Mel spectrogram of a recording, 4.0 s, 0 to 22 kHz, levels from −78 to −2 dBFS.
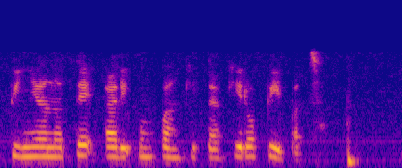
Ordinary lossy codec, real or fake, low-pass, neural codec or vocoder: Opus, 16 kbps; real; 7.2 kHz; none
